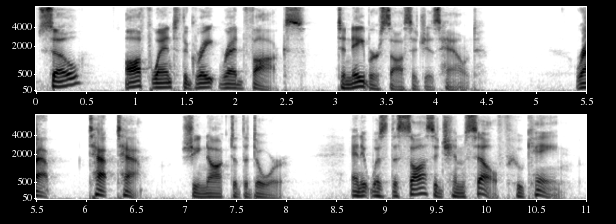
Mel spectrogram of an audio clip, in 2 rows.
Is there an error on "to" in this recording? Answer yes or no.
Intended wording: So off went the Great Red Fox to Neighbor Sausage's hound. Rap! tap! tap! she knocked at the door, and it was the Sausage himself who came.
no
